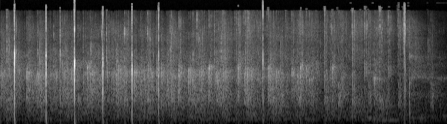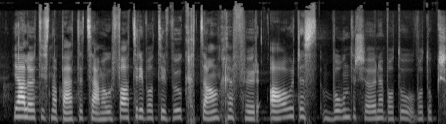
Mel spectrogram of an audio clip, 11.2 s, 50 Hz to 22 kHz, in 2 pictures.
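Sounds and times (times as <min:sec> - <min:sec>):
audience applauding: 0:00.0 - 0:05.8
individual sharp claps: 0:00.0 - 0:05.8
speech: 0:05.8 - 0:11.1.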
